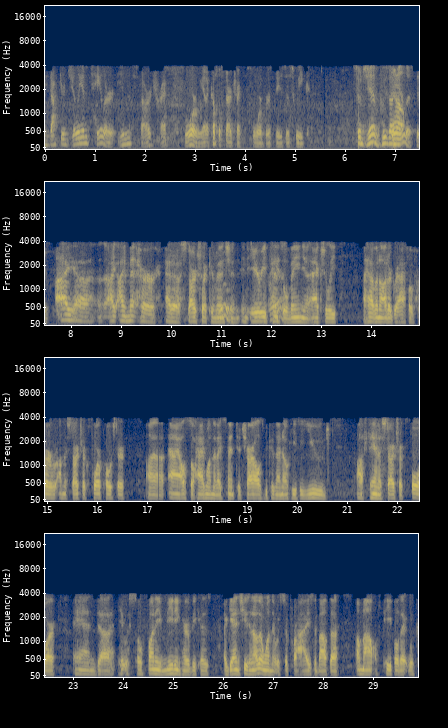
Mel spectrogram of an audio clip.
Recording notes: LIVE FROM LAS VEGAS. We are broadcasting LIVE from Star Trek 55 year mission at the RIO All-Suites Hotel and Casino, Las Vegas!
